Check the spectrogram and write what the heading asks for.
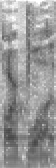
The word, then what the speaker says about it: Arbois: How do you pronounce Arbois? Arbois.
